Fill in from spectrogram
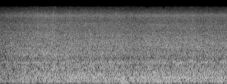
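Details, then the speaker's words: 2000 Chevy dually pickup with 35,556 miles, idling: a steady, even roar with no knocks, ticks or misses, a tight, healthy-sounding engine. "I got it running right now. The motor is tight."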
